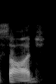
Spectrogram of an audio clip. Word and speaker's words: Shahj: think it's fine so I pronounce it Sarge so a bit like Sergeant Sarge why not people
